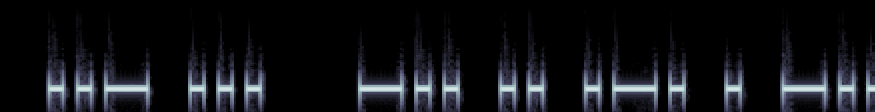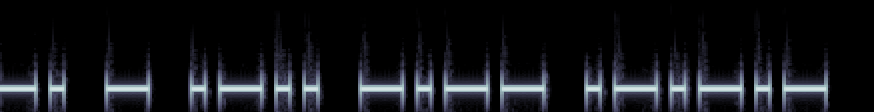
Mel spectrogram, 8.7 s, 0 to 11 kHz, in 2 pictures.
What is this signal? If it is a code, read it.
Morse code, heard as a keyed tone, about 17 wpm, 700 Hz. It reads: US DIRECTLY.
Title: Sentences from Top 1000 Words - Review Part 5 - 17wpm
